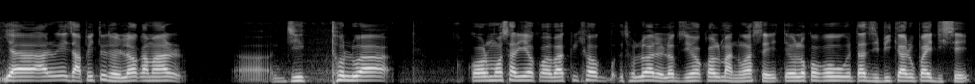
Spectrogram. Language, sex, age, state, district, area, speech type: Assamese, male, 18-30, Assam, Nalbari, rural, spontaneous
